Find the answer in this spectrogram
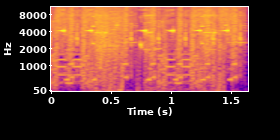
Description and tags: JCA loop-02
glitch loop from my bent casio ct460 keyboard
circuit-bent, abstract, glitch, sound-sculpture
